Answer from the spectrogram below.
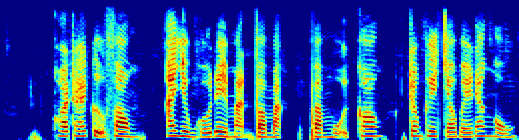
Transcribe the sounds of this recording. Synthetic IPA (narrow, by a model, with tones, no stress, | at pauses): xwaː˨˦t͡ɕaː˨˦jkɨ̰˧˩əfɔ˨˩wŋ͡mʔaː˧jzʊ˨˩ŋ͡mɣo̰˧˦jɗe˨˩ma̰˧˨jŋ̟vaː˨˩ma˨˩t̚vaː˨˩mṵ˧˥jkɔ˧nt͡ɕɔ˧wŋ͡mxi˧t͡ɕaː˨˦wɓe˨˦ɗaː˧ŋːṵ˧˥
